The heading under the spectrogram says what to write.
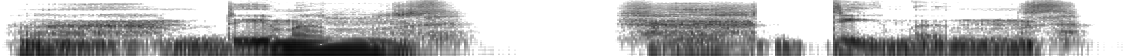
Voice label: Male Night Elf Thinking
